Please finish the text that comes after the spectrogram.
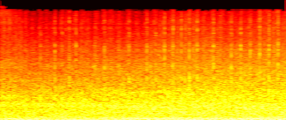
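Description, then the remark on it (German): A rough, struggling, backfiring motorbike engine chugs loudly and steadily with bangs and pops, its uneven sputtering pulses carrying through the whole stretch with no voices. “Plötzlich hören sie aber ein Lutz Knallen und Puffen und hinter ihnen steigt langsam schwarzer Rauch aus dem Dörf.”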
